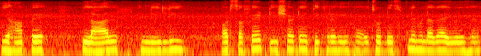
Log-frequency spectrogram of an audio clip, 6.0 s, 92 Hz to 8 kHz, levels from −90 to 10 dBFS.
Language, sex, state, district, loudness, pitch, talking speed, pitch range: Hindi, male, Gujarat, Valsad, -17 LUFS, 145 Hz, 160 wpm, 140-150 Hz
